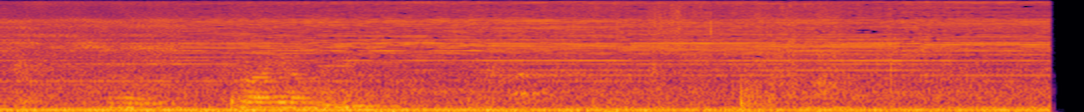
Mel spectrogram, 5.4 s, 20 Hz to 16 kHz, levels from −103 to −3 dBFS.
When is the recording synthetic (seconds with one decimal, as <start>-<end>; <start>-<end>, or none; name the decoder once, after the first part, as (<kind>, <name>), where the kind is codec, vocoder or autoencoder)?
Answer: 0.0-0.9 (autoencoder, DAC-VAE)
